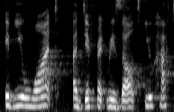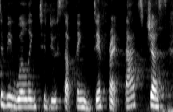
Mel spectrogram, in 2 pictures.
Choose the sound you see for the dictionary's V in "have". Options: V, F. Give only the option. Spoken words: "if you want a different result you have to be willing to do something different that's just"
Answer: F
